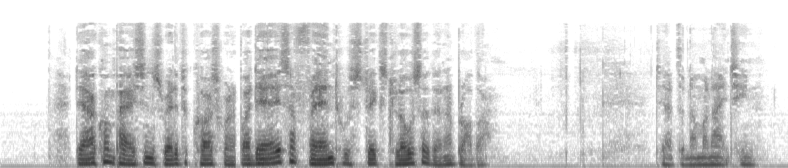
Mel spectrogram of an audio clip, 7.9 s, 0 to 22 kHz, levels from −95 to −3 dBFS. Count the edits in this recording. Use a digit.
2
